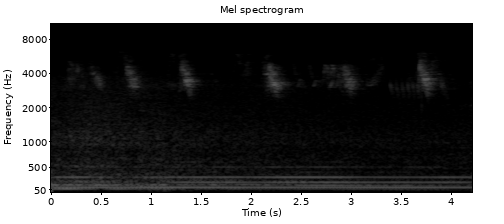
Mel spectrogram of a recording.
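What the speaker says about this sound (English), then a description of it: "I'm right now currently outside in my garden, and there are all these birds." Birds chirp in a garden near woods, short bright calls repeating every second or so at moderate distance over a steady low hum.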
